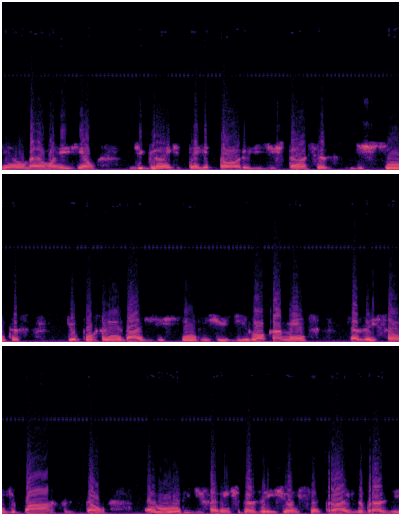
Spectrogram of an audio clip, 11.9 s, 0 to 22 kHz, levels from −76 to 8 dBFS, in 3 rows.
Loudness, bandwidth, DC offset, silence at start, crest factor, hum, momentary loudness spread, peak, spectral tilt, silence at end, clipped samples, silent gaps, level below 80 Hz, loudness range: -29 LUFS; 19 kHz; under 0.1%; 0 s; 14 dB; none; 6 LU; -14 dBFS; -5.5 dB/octave; 0 s; under 0.1%; none; -44 dBFS; 1 LU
